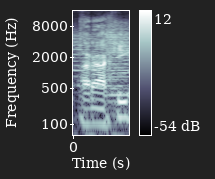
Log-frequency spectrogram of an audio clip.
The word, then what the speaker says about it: Araki: Araki.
